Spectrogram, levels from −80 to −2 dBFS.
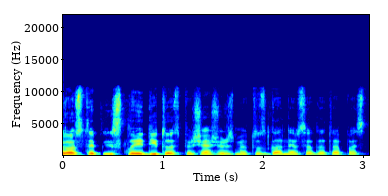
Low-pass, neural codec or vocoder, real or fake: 10.8 kHz; none; real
